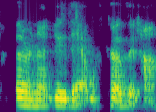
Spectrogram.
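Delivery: ordinary delivery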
